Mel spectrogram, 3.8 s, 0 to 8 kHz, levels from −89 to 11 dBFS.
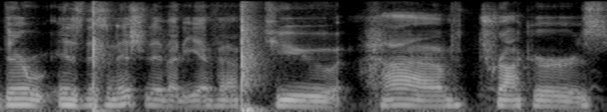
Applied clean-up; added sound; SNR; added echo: none; Clapping; 4 dB; none.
